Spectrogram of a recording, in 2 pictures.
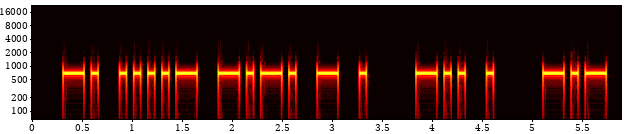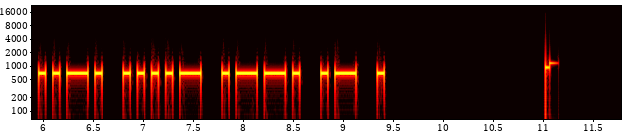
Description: Morse code, heard as a keyed tone, about 17 wpm, 700 Hz. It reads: N4CTE DE KF4PAE
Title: USA Callsign DE Callsign 17wpm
